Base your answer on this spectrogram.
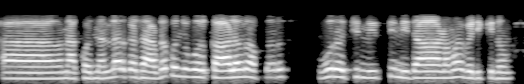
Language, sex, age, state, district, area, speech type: Tamil, female, 18-30, Tamil Nadu, Chennai, urban, conversation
